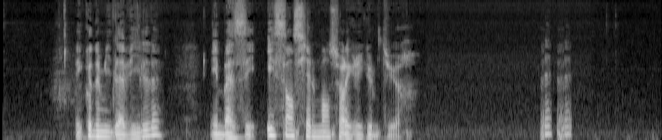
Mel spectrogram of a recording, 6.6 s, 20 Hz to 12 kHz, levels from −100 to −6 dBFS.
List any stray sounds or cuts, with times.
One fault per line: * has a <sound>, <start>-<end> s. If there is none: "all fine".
* has a laugh, 5.4-5.7 s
